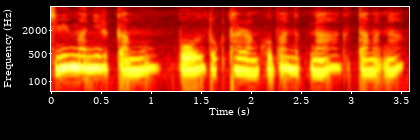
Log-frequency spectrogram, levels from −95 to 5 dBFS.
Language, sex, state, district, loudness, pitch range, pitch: Garo, female, Meghalaya, West Garo Hills, -17 LUFS, 180-225 Hz, 200 Hz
